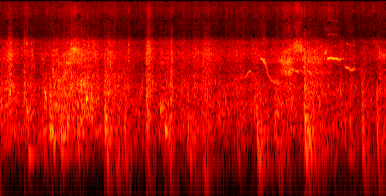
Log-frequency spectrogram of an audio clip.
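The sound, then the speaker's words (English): Continuous splashing and sloshing of water around a small boat on a river as it pushes toward the riverbank near a campfire, with scattered sharper splashes and a few faint bird chirps in the background. “Let's pull in the shore here, Romero.”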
